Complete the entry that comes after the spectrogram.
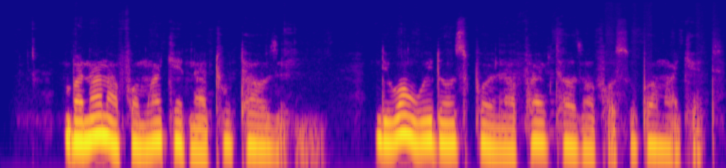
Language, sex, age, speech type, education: Nigerian Pidgin, male, 30-45, read, tertiary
